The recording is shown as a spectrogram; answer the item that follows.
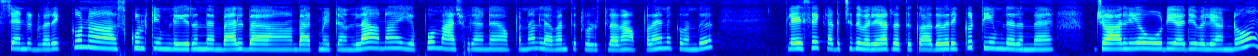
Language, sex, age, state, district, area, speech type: Tamil, female, 18-30, Tamil Nadu, Ariyalur, rural, spontaneous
